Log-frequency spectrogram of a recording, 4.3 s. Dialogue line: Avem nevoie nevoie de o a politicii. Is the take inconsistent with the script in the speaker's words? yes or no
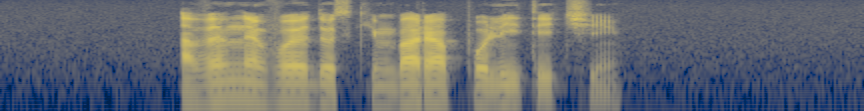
yes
